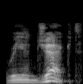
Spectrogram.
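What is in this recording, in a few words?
"reinject", British English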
